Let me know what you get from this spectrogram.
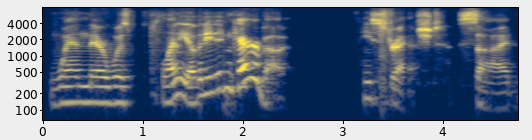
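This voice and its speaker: A man reading a novel aloud as an expressive narrator, with deliberate, dramatic pauses and emphasis. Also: mid-range voice, highs cut off.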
